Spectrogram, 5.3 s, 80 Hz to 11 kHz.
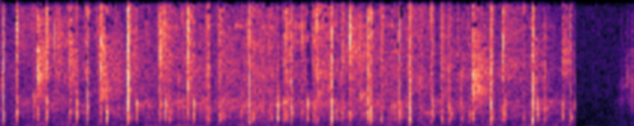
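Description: A crowd at the Poets at Art Fest 5 Poetry Festival, part of Art Fest Kingston 2019, applauds after a poetry reading with dense, steady clapping full of sharp individual claps, holding fairly loud for about five seconds before cutting off abruptly into near silence.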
